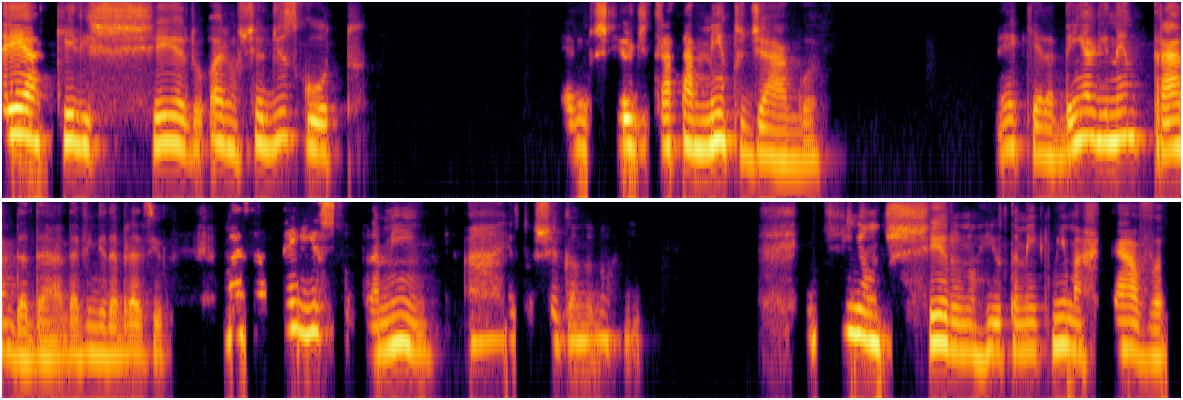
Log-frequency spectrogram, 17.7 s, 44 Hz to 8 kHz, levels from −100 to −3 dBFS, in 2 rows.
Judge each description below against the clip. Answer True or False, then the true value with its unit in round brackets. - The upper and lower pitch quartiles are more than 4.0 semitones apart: True (4.4 semitones)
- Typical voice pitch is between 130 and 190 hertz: True (185 Hz)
